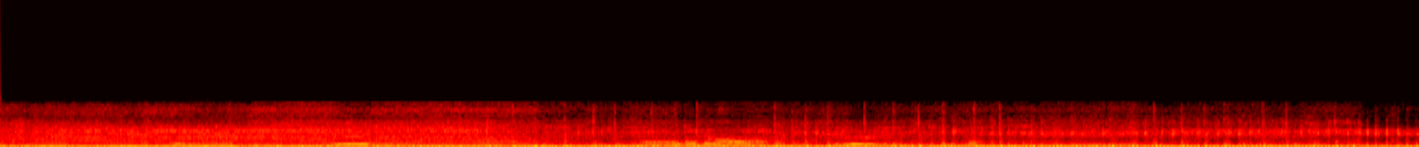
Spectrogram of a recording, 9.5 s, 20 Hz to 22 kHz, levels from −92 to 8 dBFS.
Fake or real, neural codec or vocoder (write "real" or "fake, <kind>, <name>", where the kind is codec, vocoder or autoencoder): fake, autoencoder, DAC-VAE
